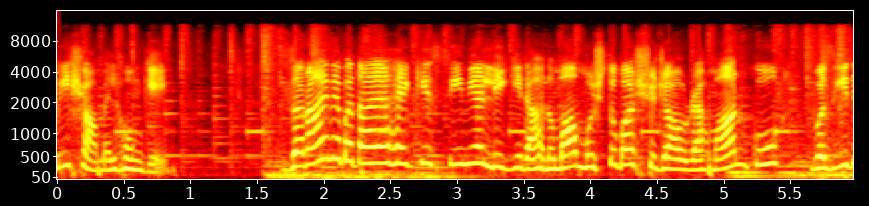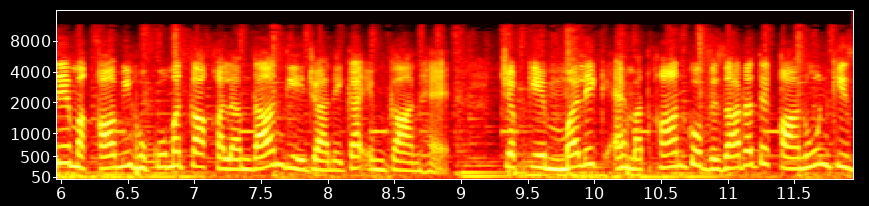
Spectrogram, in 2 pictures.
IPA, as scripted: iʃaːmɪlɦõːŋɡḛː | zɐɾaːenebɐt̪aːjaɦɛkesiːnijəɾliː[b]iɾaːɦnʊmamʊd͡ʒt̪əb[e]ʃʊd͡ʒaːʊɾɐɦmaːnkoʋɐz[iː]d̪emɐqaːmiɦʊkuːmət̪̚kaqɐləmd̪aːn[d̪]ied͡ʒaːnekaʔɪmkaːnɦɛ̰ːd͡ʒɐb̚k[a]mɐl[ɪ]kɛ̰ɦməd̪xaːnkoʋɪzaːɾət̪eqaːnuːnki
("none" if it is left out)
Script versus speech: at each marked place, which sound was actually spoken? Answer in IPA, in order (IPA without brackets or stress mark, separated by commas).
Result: ɡ, a, iː, d̪, e, ɪ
